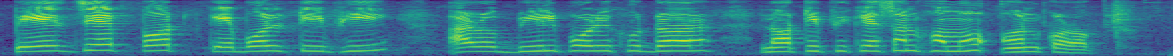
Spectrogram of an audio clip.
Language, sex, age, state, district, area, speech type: Assamese, female, 45-60, Assam, Charaideo, urban, read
